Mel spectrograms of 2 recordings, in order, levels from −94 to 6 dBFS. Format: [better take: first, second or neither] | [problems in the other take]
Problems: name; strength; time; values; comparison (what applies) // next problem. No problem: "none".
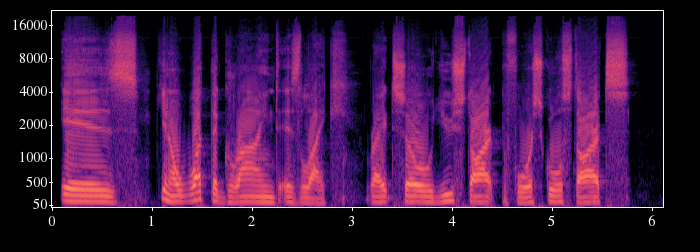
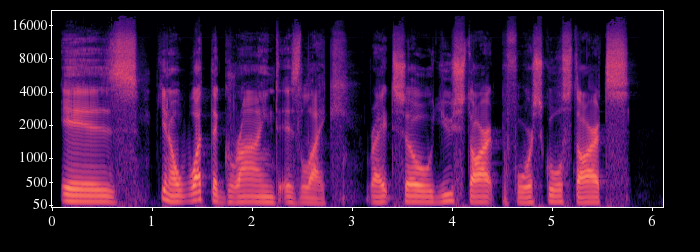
second | distortion; slight; 5% of the sound clipped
